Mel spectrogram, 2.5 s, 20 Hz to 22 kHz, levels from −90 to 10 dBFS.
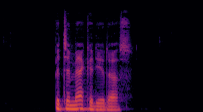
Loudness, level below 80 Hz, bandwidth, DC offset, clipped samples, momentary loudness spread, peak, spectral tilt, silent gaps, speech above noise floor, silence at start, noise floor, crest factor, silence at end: -34 LUFS; -68 dBFS; 15 kHz; under 0.1%; under 0.1%; 9 LU; -18 dBFS; -6 dB/octave; none; 57 dB; 0.7 s; -90 dBFS; 20 dB; 0.9 s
